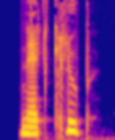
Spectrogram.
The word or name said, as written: natklub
